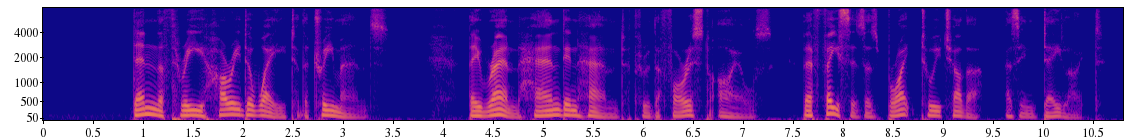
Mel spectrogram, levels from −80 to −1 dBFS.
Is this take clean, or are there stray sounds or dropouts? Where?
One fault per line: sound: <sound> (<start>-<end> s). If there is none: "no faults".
no faults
